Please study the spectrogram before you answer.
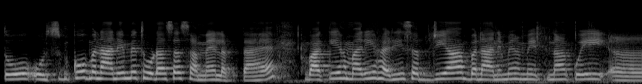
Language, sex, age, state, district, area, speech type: Hindi, female, 30-45, Madhya Pradesh, Ujjain, urban, spontaneous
